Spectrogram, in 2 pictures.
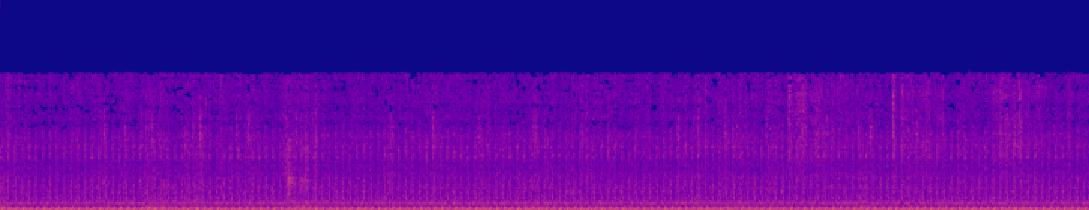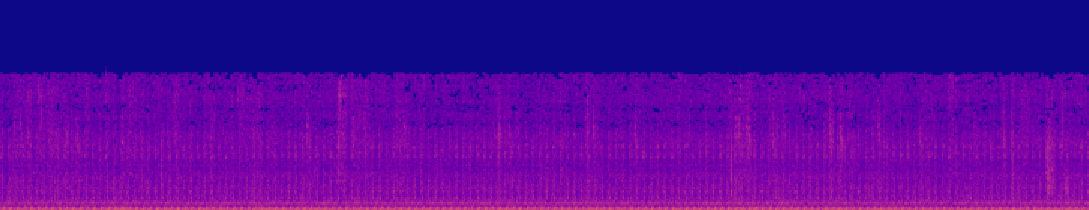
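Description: Concrete mixer's engine running steadily at a constant speed, with a steady whine over the low engine sound.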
